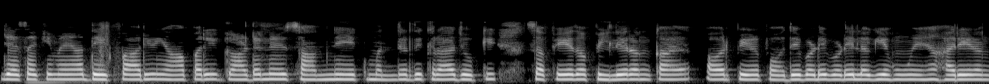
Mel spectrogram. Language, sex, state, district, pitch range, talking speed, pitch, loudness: Hindi, female, Bihar, Kishanganj, 225-235 Hz, 220 wpm, 230 Hz, -15 LUFS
